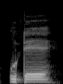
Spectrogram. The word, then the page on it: ude: Apatani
